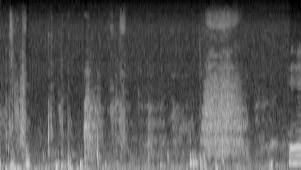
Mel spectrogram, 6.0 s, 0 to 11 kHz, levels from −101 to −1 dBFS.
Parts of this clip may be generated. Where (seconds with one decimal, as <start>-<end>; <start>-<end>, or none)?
1.3-2.3; 3.1-3.8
